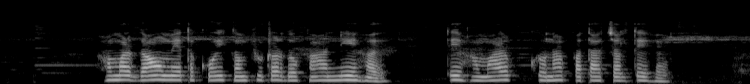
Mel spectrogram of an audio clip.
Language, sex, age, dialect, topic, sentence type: Magahi, female, 36-40, Northeastern/Surjapuri, banking, question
